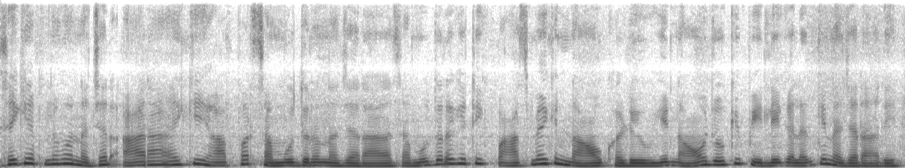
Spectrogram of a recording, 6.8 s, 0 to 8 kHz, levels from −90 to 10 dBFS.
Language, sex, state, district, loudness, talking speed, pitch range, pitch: Hindi, male, Bihar, Darbhanga, -18 LUFS, 315 wpm, 130-195 Hz, 140 Hz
